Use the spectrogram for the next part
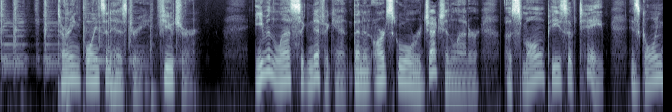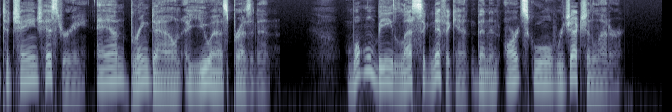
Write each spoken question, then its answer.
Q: What will be less significant than an art school rejection letter?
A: A small piece of tape will be less significant than an art school rejection letter.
